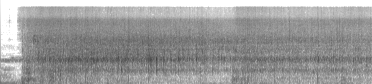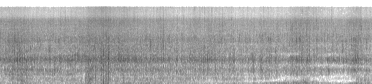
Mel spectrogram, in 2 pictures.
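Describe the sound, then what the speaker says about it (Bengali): Potatoes fry in oil in a kadai, producing a loud, steady sizzle that begins abruptly and continues for the whole stretch, with faint stirring and bubbling beneath. "আলুগুলো আমি ভেজে নেব।"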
